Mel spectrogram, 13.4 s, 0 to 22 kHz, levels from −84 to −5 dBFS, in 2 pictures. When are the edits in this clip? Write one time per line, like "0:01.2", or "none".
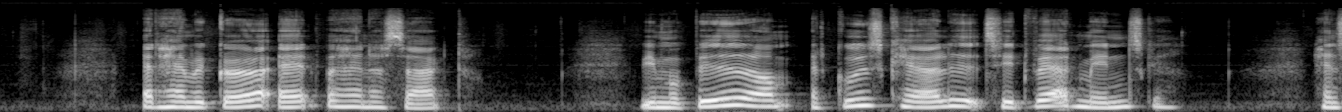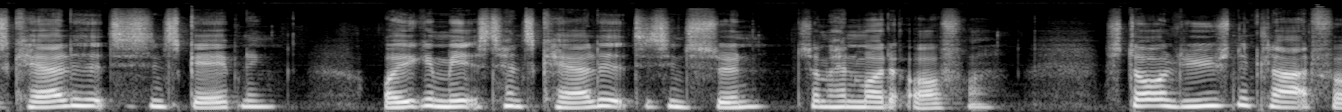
none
